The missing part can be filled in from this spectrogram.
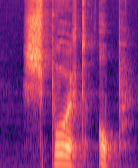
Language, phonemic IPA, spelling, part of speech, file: Dutch, /ˈsport ˈɔp/, spoort op, verb, Nl-spoort op.ogg
- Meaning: inflection of opsporen: 1. second/third-person singular present indicative 2. plural imperative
